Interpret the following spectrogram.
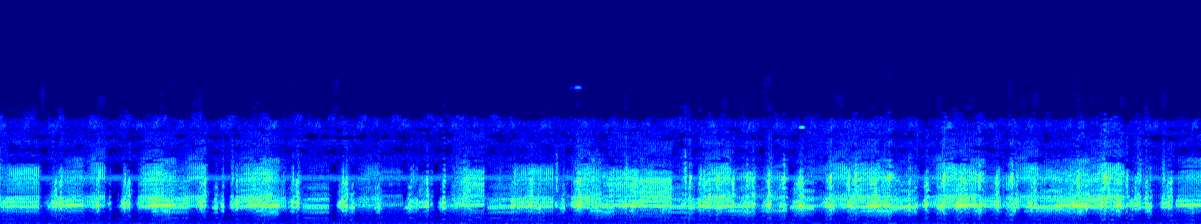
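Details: A waterside frog chorus keeps up an unbroken, buzzy rattle of overlapping croaks from many callers, with no real pauses throughout.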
